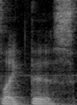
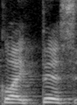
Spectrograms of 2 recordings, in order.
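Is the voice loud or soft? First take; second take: soft; loud. First: It is said softly, in a relaxed voice. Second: It is said loudly, in a half yell. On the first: This is the everyday way of talking in a chat. "how I normally talk in a voice chat" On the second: This is the way of talking during a stream. "I talk like this instead when I'm streaming"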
